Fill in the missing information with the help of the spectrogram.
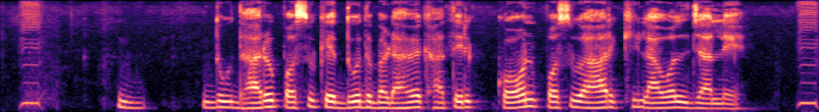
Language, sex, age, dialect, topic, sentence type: Bhojpuri, male, 25-30, Northern, agriculture, question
